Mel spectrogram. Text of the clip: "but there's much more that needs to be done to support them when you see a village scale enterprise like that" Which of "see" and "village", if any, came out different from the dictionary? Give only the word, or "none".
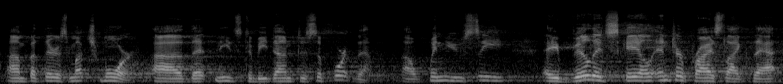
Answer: none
